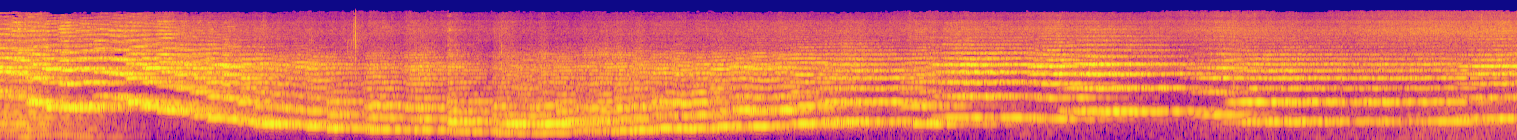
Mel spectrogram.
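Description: Classical ballet music led by a solo violin. The violin plays a long descending run over the first five seconds, then climbs back up and continues with held notes.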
